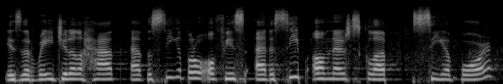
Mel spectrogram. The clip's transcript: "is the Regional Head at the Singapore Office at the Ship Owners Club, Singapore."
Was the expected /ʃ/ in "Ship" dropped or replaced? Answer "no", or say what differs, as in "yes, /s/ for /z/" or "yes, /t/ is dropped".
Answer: yes, /s/ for /ʃ/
